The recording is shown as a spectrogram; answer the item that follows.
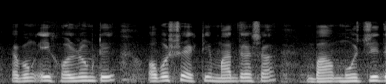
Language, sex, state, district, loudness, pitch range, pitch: Bengali, male, Tripura, West Tripura, -16 LUFS, 150-175 Hz, 160 Hz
